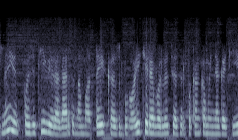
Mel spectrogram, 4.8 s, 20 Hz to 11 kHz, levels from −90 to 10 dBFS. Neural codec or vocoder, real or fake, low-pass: none; real; 7.2 kHz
